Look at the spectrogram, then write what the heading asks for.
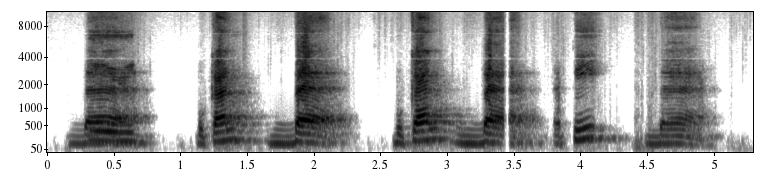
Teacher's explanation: Dari kedua bibir yang menempel. Namun tidak harus ditekan. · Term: huruf ba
